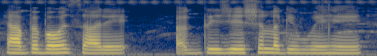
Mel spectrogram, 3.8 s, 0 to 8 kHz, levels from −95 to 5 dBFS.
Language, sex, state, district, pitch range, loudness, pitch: Hindi, female, Uttar Pradesh, Lalitpur, 175-195 Hz, -19 LUFS, 185 Hz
